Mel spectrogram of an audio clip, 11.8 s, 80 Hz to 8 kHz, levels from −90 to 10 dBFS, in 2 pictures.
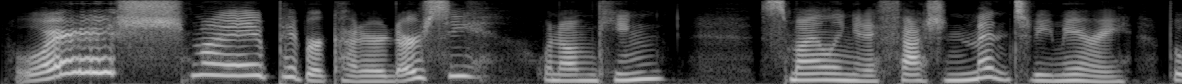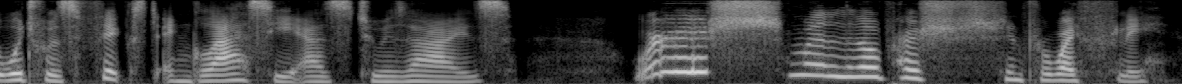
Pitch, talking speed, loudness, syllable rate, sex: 255 Hz, 160 wpm, -19 LUFS, 5.1 syllables/s, female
